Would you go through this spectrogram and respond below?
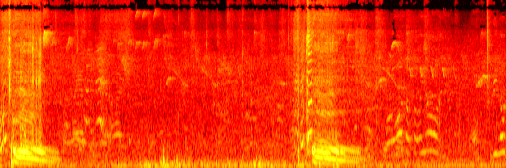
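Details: Two harsh, downward-sliding groans from mating giant tortoises, about six seconds apart, each beginning with a rasping burst, with faint chirps and voices in the background between them.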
